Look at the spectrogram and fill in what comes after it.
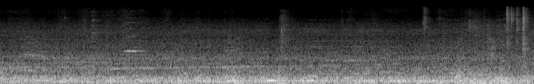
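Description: Hakone Tozan Railway electric train running through a tunnel, heard from inside the front of the car: a steady low rumble of wheels on rail, with a few sharp clicks, the clearest near the end.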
